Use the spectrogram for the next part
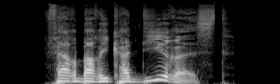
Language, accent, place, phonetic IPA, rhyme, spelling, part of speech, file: German, Germany, Berlin, [fɛɐ̯baʁikaˈdiːʁəst], -iːʁəst, verbarrikadierest, verb, De-verbarrikadierest.ogg
- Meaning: second-person singular subjunctive I of verbarrikadieren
